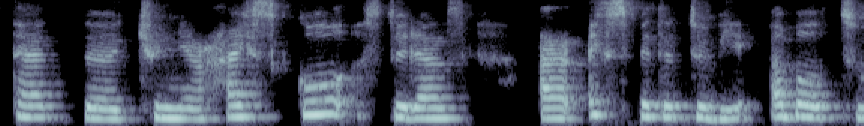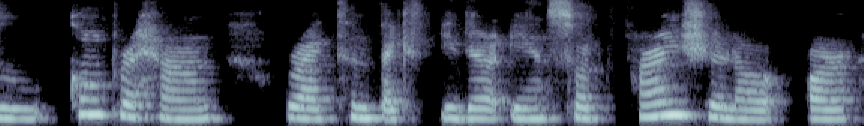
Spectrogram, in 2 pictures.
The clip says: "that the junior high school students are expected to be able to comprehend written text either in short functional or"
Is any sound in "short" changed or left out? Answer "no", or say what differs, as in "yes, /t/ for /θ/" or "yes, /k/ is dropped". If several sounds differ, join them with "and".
yes, /s/ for /ʃ/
